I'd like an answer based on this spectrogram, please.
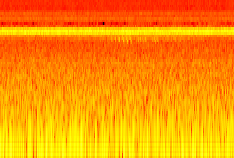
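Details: A continuous shrill insect drone stays level from start to finish, with a short run of quiet pulsed chirping in the middle and a soft low hum beneath.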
